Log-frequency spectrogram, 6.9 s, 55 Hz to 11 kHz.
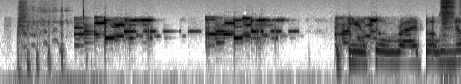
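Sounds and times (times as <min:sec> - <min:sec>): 
laughter: 0:00.3 - 0:01.1
speech: 0:00.3 - 0:01.7, 0:05.0 - 0:06.9
bright melodic phone ringtone played as instrumentation in a song: 0:01.1 - 0:05.7.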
